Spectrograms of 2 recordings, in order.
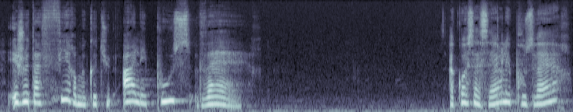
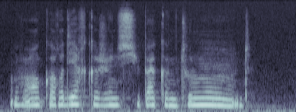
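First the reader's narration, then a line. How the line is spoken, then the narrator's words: Murmured, man. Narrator (French): murmura-t-il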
